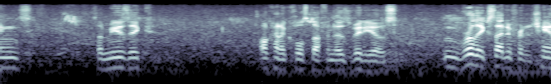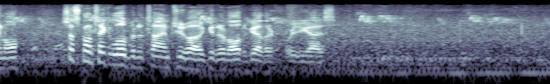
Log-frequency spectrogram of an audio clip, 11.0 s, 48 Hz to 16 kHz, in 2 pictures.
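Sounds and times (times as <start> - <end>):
birds chirping: 0.0 - 11.0
low background noise: 0.0 - 11.0.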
